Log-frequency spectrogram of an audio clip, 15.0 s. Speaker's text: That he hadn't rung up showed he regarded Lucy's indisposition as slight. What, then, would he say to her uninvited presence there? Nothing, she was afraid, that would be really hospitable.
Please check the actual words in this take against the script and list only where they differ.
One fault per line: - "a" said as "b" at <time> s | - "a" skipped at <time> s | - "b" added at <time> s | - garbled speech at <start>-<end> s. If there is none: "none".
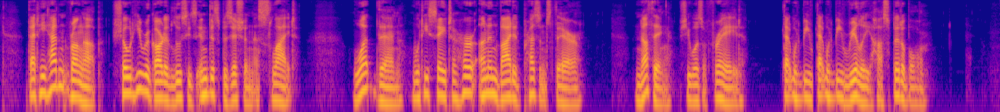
- "that would be" added at 12.3 s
